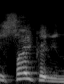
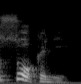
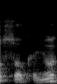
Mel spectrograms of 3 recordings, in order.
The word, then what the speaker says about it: Saucony: Ну, я почему-то всегда думал, что они Saucony называются. Но вот, ну, он, да. Вот этот чувак, он коллекционер, и я думаю, что он знает, как правильно произносить. Он сказал, что Socony. – А, ну Socony, окей.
